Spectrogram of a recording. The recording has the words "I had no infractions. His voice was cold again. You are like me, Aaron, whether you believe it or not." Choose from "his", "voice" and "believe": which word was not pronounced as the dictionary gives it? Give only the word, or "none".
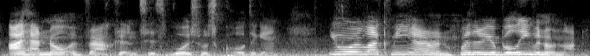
none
